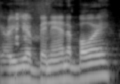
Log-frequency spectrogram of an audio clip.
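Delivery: normal talking voice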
